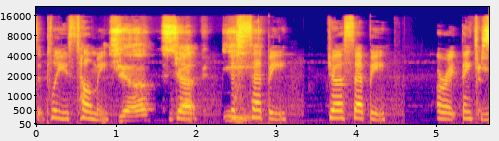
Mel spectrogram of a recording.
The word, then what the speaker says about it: Giuseppe: 'Cause, You keep I'm not- calling him Gasapi. okay, how do you pronounce it? Please tell me. Giuseppe.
